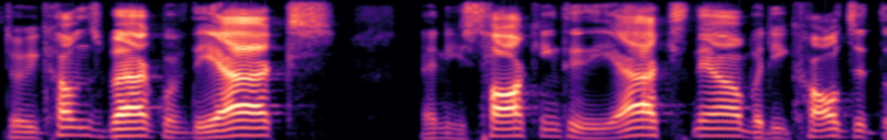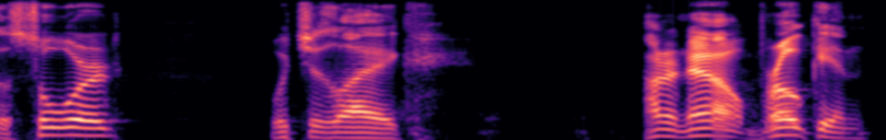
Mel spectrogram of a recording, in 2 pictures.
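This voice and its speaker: A man's voice: medium pitch, unhurried, pushed and bright, clear, resonant tone, no echo. A man giving casual, off-the-cuff commentary on video game cutscenes in a critical, nitpicking manner. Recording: dull, lo-fi dry microphone recording.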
